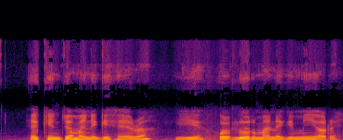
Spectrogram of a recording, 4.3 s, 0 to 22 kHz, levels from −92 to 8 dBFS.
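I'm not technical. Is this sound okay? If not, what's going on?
No. There are two brief dropouts of the kind that happen on internet calls.

At about 1.11 to 1.15 s there is a short concealed packet loss. A tiny piece of the speech arrived too late, so the receiver briefly stretched the sound just before it. This gives a quick smear or wobble of a few hundredths of a second.

At about 2.81 to 2.89 s there is a burst of packet loss. Several pieces in a row were lost, so for a moment the last sound is held as a buzz or hiss that fades. The speech then picks up slightly further along with a small chunk skipped. This gap is longer than the first one and clearly loses audio.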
